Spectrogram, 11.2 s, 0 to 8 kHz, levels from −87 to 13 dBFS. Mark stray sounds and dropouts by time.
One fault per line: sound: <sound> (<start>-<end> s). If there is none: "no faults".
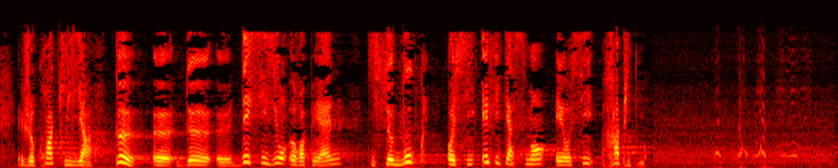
sound: bark (9.5-11.0 s)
